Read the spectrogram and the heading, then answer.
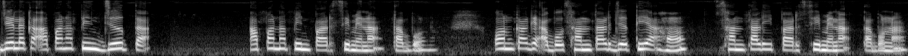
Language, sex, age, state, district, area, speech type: Santali, female, 18-30, West Bengal, Bankura, rural, spontaneous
